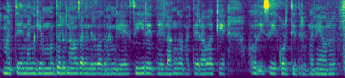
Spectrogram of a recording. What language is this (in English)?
Kannada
